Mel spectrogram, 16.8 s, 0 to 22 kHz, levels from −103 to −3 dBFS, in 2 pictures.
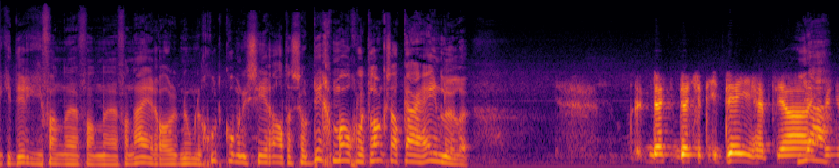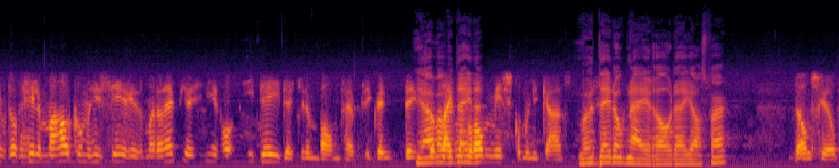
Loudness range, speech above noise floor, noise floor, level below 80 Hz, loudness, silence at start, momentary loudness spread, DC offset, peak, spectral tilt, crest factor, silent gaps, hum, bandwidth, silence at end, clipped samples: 7 LU; 33 dB; -61 dBFS; -64 dBFS; -28 LUFS; 0 s; 13 LU; under 0.1%; -6 dBFS; -6 dB/octave; 22 dB; none; 50 Hz at -65 dBFS; 14.5 kHz; 0 s; under 0.1%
